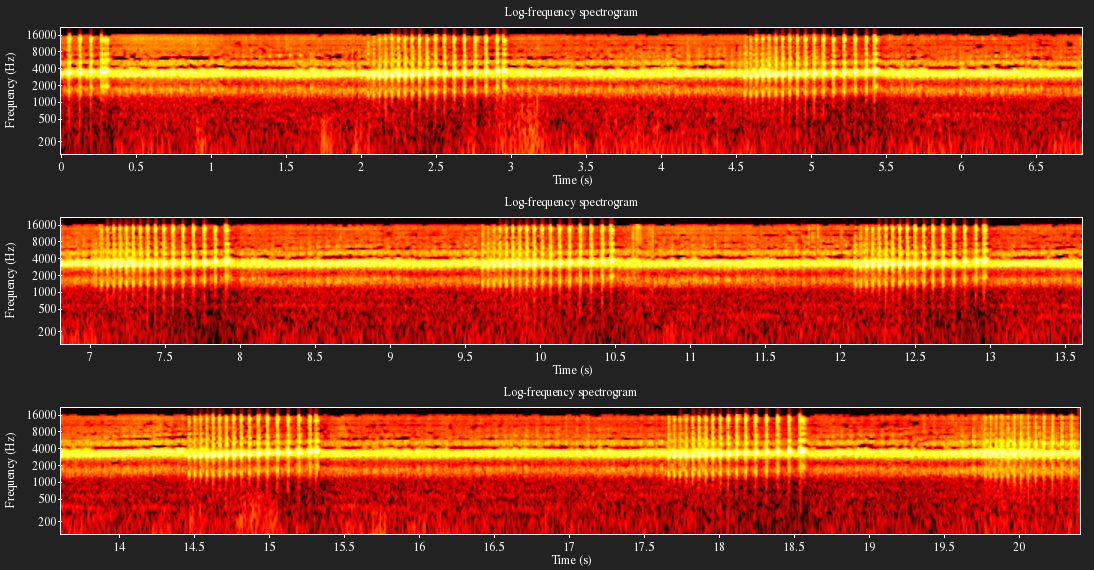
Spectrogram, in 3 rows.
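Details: Mating calls of Boreal chorus frogs, Northern Illinois, March 2021: one near frog gives about eight crisp, rising, pulsed creaking trills, evenly spaced around every two and a half seconds, against a continuous distant frog chorus.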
